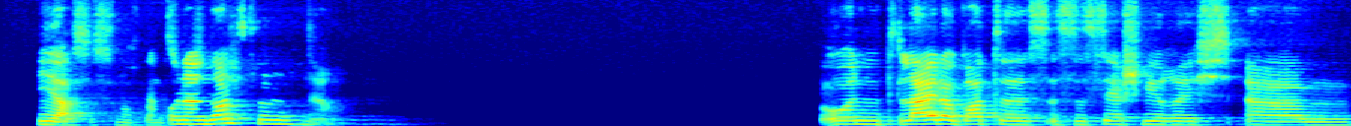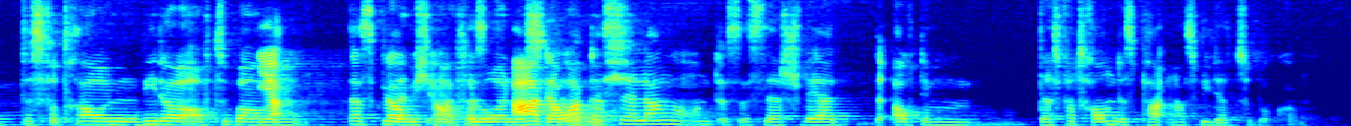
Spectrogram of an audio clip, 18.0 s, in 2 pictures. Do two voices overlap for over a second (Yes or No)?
Yes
